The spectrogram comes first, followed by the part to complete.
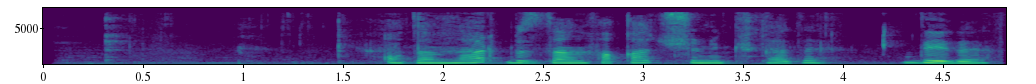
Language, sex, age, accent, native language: Uzbek, female, 18-24, Qashqadaryo, Uzbek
